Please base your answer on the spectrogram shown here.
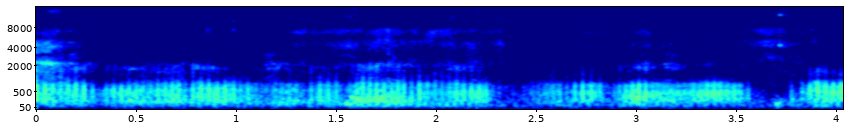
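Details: A kitten seeks affection with a purr loud as snoring, coming in distinct throbbing bursts separated by quiet gaps, with some soft hiss above.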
